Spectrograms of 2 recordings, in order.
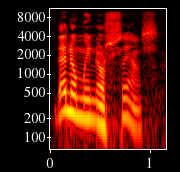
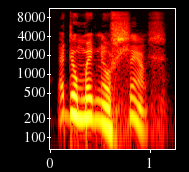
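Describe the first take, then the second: First: Delmar impression. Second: Higher, louder, through closed teeth like Delmar; Delmar impression. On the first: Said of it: "That's my Delmar". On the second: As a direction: say it without opening the mouth. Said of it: "he's like".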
